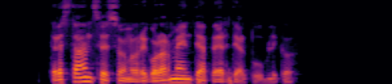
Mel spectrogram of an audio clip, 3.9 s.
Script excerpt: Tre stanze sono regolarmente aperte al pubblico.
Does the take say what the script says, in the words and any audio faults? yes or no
yes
